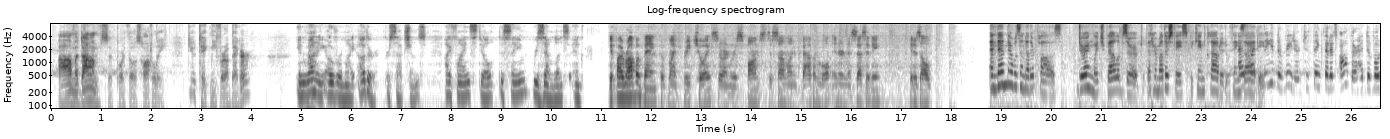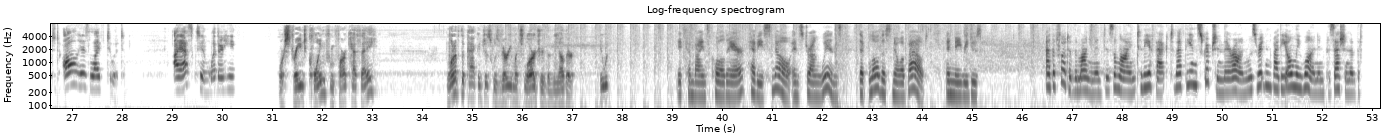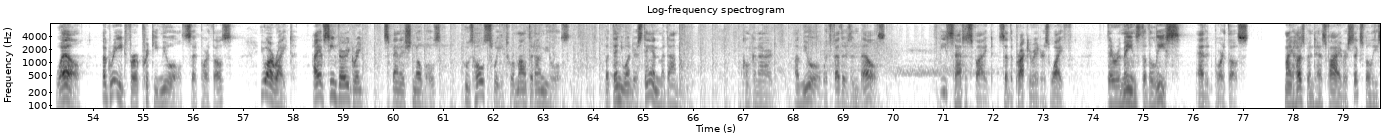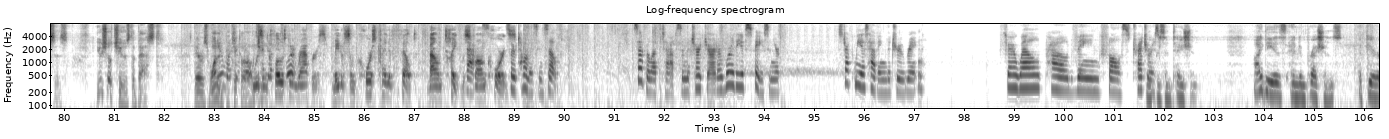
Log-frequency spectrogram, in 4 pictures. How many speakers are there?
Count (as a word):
eight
